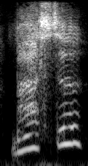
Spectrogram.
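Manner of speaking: high falsetto, small-voiced query; thin, high questioning voice; questioning slave girl. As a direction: ask timidly in a high girl's voice. Slave questions master in dismay.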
